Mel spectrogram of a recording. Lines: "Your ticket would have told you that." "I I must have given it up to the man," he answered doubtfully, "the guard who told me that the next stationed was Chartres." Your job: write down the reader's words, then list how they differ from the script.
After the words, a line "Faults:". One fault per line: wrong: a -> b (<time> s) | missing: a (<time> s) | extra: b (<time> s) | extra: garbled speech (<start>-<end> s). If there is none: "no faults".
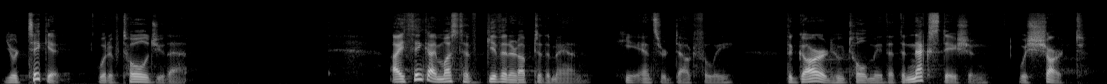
"Your ticket would have told you that." "I think I must have given it up to the man," he answered doubtfully, "the guard who told me that the next station was Chartres."
Faults:
extra: think (4.0 s)
wrong: stationed -> station (9.3 s)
